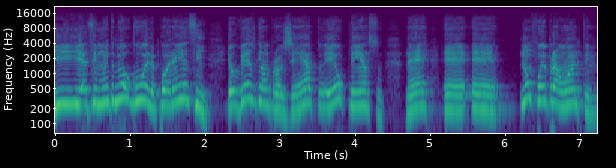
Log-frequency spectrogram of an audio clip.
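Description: A man speaks at a fairly slow pace with an extremely high pitch, on a very clean recording with a silent background. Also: ordinary pitch variation. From Itaperuna, Rio de Janeiro state, Brazil. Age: 40s. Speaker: city councillor. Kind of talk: casual interview. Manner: hesitant, filler-heavy.

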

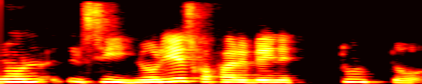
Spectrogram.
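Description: Here a woman has an unremarkable speaking voice and a fairly high pitch. She talks at a fairly slow pace with ordinary pitch variation. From Veneto, Cadore (Dolomites), Italy. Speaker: ultra trail runner. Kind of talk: casual interview. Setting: live video stream.

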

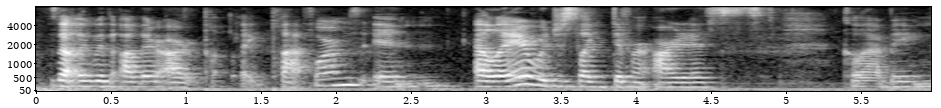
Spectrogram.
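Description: A woman talks at a moderate pace through audible room echo and noticeable background noise. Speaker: podcast host. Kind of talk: casual chat. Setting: home recording.

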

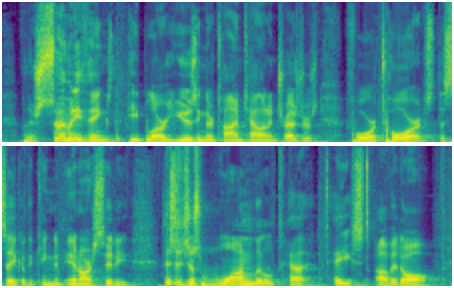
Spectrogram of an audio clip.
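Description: Over noticeable background noise, a man talks at a very fast pace with very wide pitch swings. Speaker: pastor and church podcast host. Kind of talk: casual chat.

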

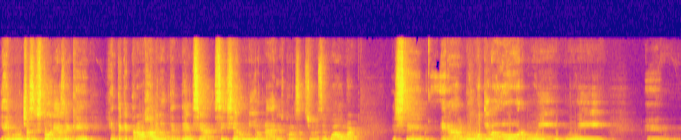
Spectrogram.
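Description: Fairly even intonation from a man at medium pitch, with noticeable background noise and audible room echo. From Mexico, Tijuana. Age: 50s. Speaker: real estate executive. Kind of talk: casual interview.

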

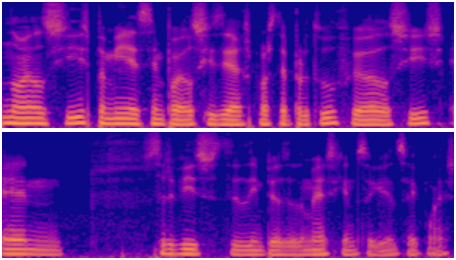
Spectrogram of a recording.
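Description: On a very clean recording with a silent background, a man talks at a moderate pace in a dark, mellow tone with fairly even intonation. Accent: European Portuguese. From Portugal. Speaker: podcast co-host. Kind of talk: casual chat.

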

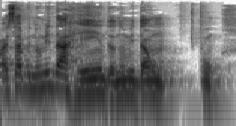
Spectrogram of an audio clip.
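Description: A man's voice, fairly high in pitch. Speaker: podcaster. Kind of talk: casual monologue.

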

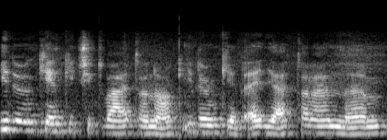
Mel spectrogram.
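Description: A woman's very deep, low voice at a moderate pace. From Hungary. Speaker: writer and cultural anthropologist. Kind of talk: interview conversation.

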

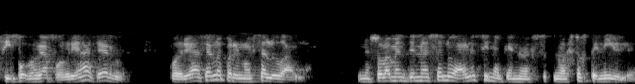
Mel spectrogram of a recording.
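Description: A man speaks at a fairly quick pace in a fairly high pitch. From Venezuela, Valencia. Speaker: fitness coach. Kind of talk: interview. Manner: halting, with frequent repetitions.

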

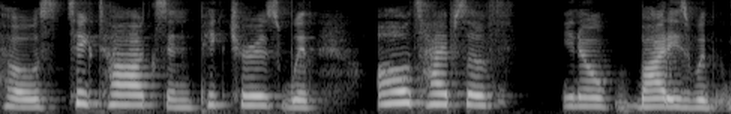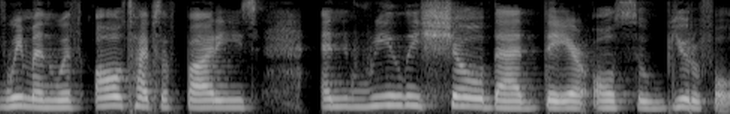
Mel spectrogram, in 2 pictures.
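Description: A woman with a Brazilian accent speaks at a fairly slow pace in a medium pitch, her tone animated and her pitch varying in an ordinary way. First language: Portuguese. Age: 20s. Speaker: podcast host. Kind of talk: casual solo monologue. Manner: animated, laughs often.

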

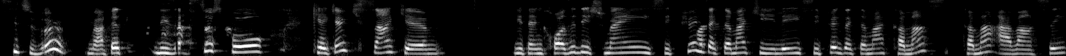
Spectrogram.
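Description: Speaking fairly slowly in a Quebec accent, a woman uses a high pitch with ordinary pitch variation. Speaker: podcast host. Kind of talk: casual interview.

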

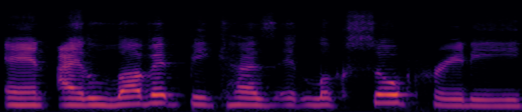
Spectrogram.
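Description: A woman at a medium pitch and fairly slow pace, with ordinary pitch variation and an unremarkable speaking voice. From outside the US. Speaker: podcaster who reads classic books aloud. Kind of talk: interview. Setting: video call.

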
